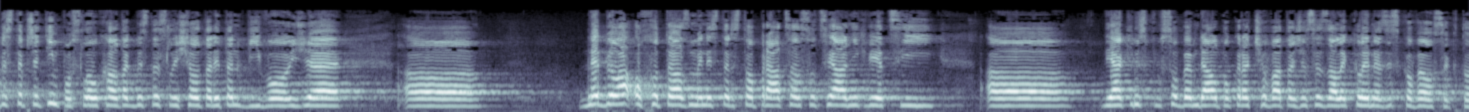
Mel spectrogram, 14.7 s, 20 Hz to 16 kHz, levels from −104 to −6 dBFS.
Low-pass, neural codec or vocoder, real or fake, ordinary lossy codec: 14.4 kHz; vocoder, 44.1 kHz, 128 mel bands every 256 samples, BigVGAN v2; fake; MP3, 48 kbps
